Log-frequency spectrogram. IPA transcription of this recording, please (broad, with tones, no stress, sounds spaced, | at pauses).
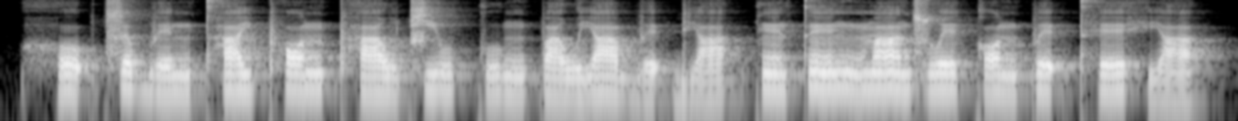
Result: h o˨ ʔ t͡s ə˦ b e˧ n t̪ʰ a˦ j pʰ ɔ˦ n pʰ a˧ w t͡ɕ j u˦ k u˧ ŋ p a˧ w j a˥˧ b e˨ ʔ b j a˧ | k ẽ˧ t̪ ẽ˥˧ ŋ m ã˦ d͡z w e˦ k ɔ˧ n p e˦ ʔ t̪ʰ e˦ h j a˨˩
